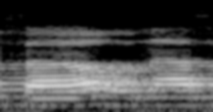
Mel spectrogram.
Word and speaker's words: فأغنى: هذا خطأ يقع في كل من الطلاب، وهو أن الهمزة محققة فيأتي بها مساهلة. هي صحيح الهمزة النظر بها كالمتهوع وهي صعوبة في النطق، فيقول فأغنى عائلا فأغنى فأغنى. لا، فأغنى. لا صحيح، لا نلكز الهمزة، لا نلكزها، نقول فأغنى. لا، نأتي بها سهلة، فأغنى.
